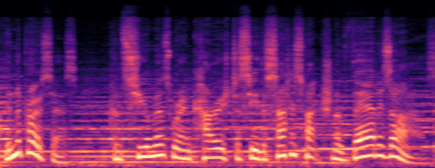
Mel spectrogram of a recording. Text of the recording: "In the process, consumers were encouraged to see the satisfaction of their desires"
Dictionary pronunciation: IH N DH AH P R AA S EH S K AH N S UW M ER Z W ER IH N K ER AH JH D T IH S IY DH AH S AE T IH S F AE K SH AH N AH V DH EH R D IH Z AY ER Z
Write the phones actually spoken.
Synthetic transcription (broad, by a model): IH N DH AH P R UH S EH S K AH N S UW M ER Z W ER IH N K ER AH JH T IH S IY DH AH S AE T IH S F AE K SH AH N AH V DH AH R D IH Z AY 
